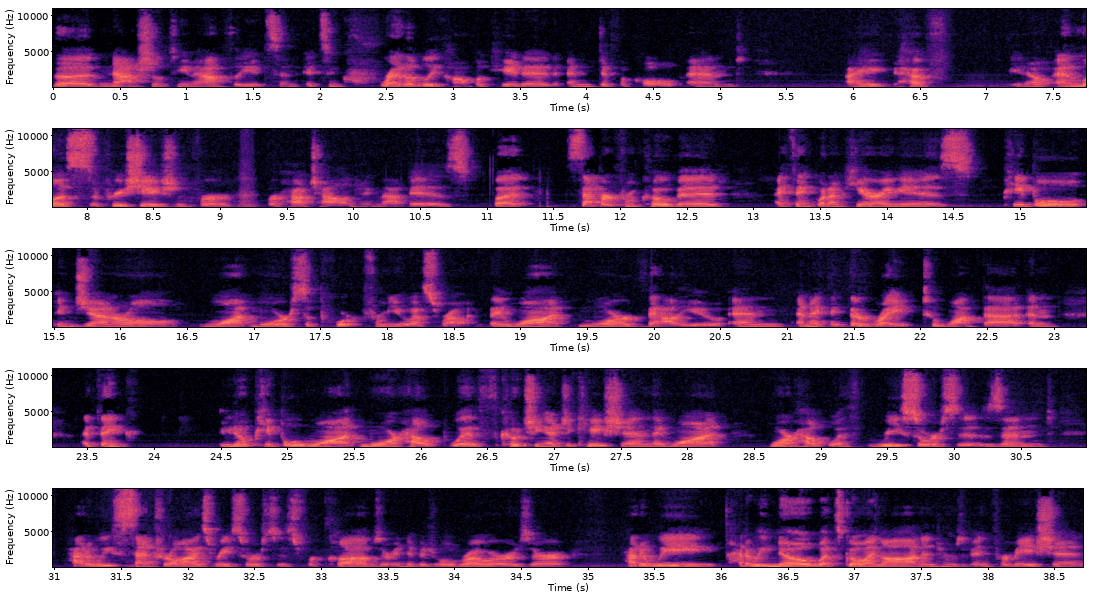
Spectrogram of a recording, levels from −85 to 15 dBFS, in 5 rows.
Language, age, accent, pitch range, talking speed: English, 30-49, American, 140-165 Hz, 155 wpm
